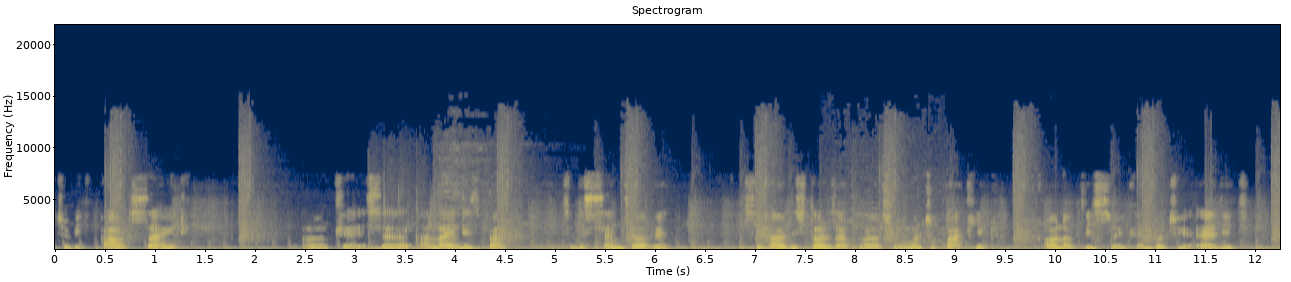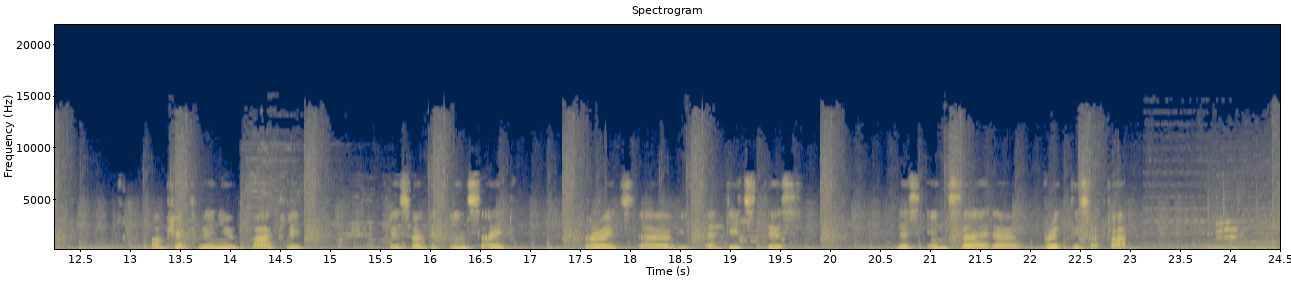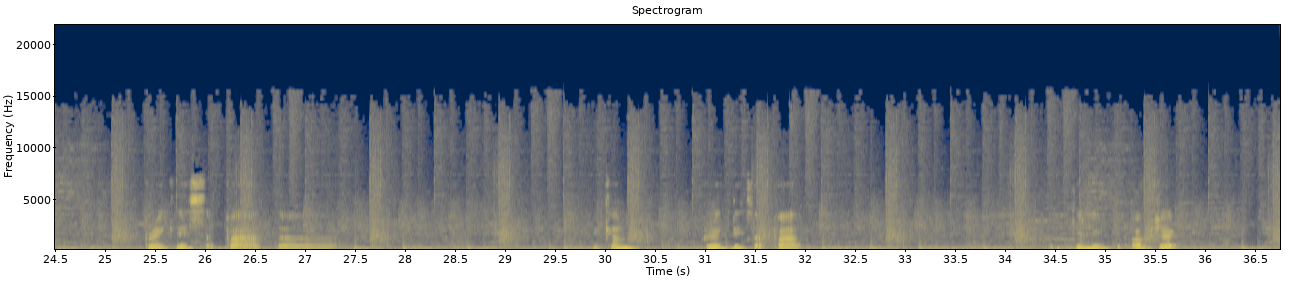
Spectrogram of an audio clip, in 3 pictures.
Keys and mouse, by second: 1.1-4.1 drag, 10.7 click, 10.7 click, 14.7 click, 23.0 right click, 27.3 click, 29.2 click, 30.5 ctrl+k, 31.8 click, 34.5 Delete.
